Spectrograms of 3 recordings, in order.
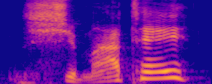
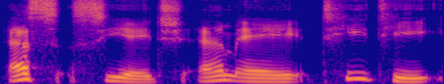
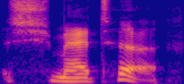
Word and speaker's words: schmatte: Schmate? Schmat. No, I'm looking at the pronunciation now. It is Schmatte. So it's not schmate, it's schmata. No, wait. Schmata. Yeah, that was right.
